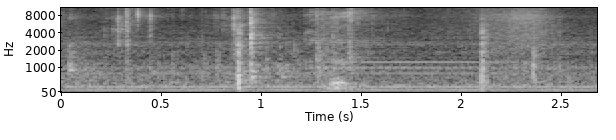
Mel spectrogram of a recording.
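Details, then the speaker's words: Marshall DSL 40CR tube amp bought used, warming up: steady mains hum with irregular sharp low pops and crackles that grow louder as the tube warms; one output tube failing, amp otherwise still functions. "But it's making a kind of low popping sound."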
